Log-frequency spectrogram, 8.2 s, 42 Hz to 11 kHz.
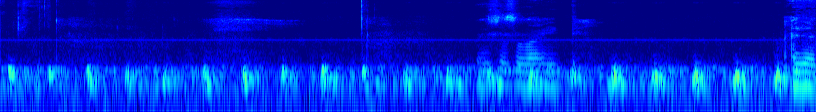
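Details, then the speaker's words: Fetal heartbeat on a monitor in labor and delivery triage at about 34 weeks of pregnancy, mother in pain with pressure: rapid soft whooshing pulses about 145 a minute with brief beeps and room hum; baby moving or kicking. "yeah y'all can hear like the a lot of get that's hert moving or kicking and it's"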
